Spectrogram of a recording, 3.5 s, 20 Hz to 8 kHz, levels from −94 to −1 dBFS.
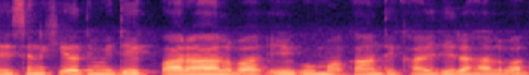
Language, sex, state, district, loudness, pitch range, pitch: Bhojpuri, female, Uttar Pradesh, Deoria, -18 LUFS, 195-205 Hz, 200 Hz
